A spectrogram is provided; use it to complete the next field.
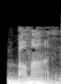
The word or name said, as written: beau monde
